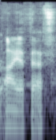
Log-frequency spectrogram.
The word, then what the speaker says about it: iff: It's pronounced if. I do just say if, because it's just so much easier.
